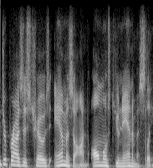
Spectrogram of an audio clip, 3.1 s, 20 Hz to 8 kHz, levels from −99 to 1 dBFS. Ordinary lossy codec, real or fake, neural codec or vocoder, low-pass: Opus, 32 kbps; real; none; 7.2 kHz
